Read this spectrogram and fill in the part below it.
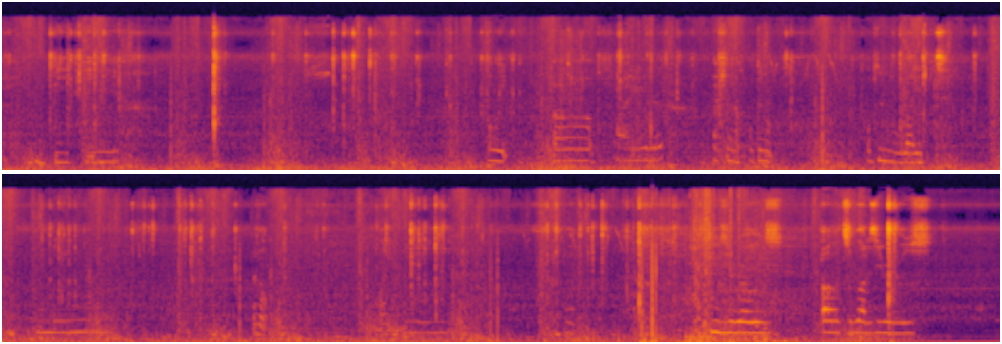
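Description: Large winged creatures screech and roar.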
